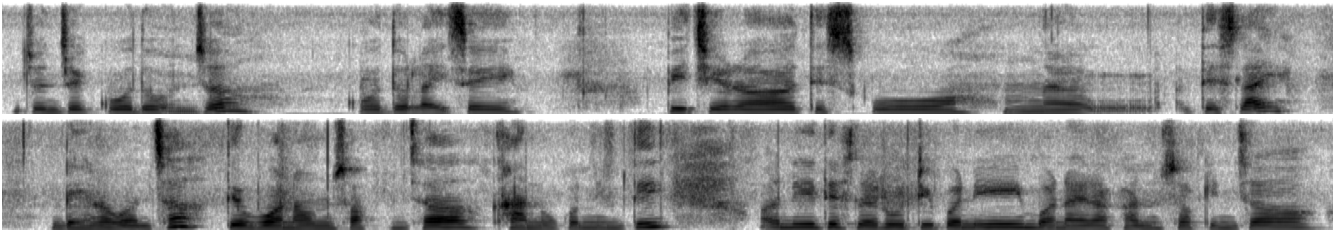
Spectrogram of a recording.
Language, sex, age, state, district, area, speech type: Nepali, female, 30-45, West Bengal, Kalimpong, rural, spontaneous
